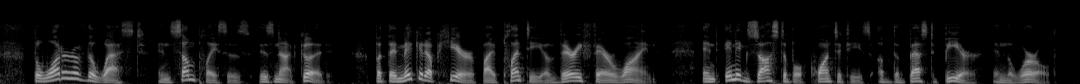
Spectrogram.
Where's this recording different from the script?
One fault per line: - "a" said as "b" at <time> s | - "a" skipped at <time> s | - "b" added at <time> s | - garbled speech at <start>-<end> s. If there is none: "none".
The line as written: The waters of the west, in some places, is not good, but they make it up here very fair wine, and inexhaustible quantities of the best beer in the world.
- "waters" said as "water" at 0.4 s
- "by plenty of" added at 4.8 s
